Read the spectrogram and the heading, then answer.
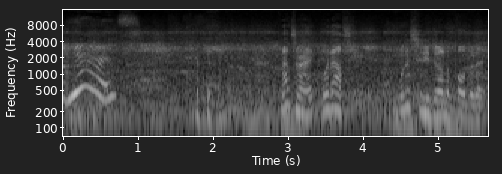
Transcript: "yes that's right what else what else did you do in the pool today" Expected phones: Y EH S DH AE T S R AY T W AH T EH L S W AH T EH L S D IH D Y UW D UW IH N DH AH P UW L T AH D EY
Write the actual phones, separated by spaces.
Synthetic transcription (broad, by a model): Y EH S DH AE T S R AY T W AH T EH L S W AH T EH L S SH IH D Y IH D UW IH N DH AH F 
